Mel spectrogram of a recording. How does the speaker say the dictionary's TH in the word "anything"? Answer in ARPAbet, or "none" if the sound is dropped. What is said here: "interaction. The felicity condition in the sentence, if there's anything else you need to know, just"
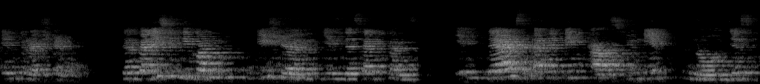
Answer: F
